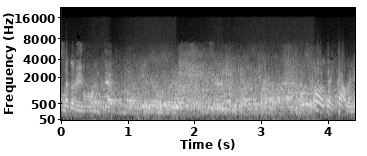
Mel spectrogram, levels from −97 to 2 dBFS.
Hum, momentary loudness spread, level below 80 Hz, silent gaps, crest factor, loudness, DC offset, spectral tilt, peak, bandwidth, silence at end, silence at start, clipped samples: none; 4 LU; -54 dBFS; none; 12 dB; -18 LUFS; under 0.1%; -5 dB/octave; -6 dBFS; 11 kHz; 0 s; 0 s; under 0.1%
